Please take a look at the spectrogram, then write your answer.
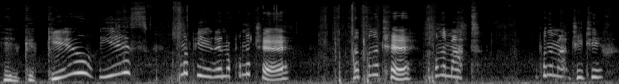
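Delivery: high, sing-song calling to the dogs; coaxing pet talk. Real, not acted. Owner coaxing Chief and Spirit out of the hedge, high sing-song encouragement. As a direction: coax them out, high and encouraging. Calling dog onto chair.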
